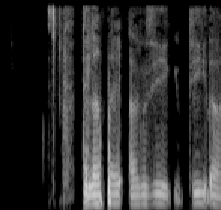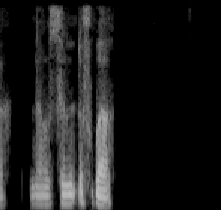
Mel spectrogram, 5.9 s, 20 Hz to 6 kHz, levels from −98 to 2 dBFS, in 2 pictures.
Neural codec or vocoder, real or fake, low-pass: vocoder, 24 kHz, 100 mel bands, Vocos; fake; 5.4 kHz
